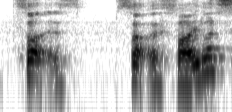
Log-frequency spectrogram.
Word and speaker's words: Silas: Silas, is that? Yeah, that's how you pronounce it.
